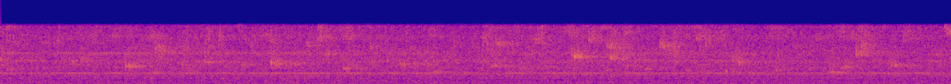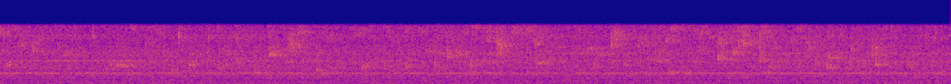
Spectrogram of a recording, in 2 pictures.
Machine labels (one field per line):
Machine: pump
